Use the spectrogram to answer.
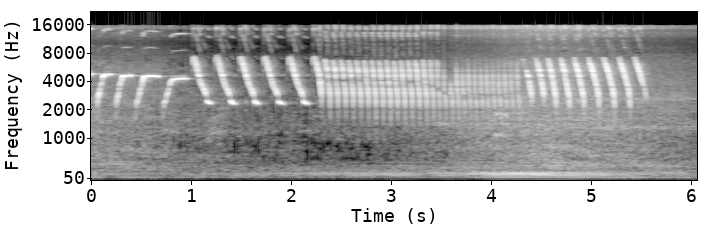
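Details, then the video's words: Spanish Timbrado canary singing a training song in the morning: series of rapid descending whistled notes, then a fast metallic trill and more swept notes, with a low hum underneath. "the best canary training song in the morning! make your canary sing |spanish timbrado"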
